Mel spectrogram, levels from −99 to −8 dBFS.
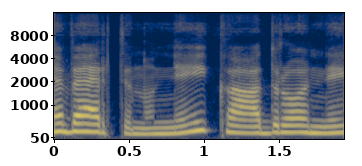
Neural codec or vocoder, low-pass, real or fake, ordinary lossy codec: autoencoder, 48 kHz, 128 numbers a frame, DAC-VAE, trained on Japanese speech; 14.4 kHz; fake; Opus, 32 kbps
